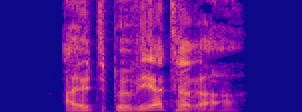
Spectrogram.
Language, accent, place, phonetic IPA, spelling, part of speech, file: German, Germany, Berlin, [ˌaltbəˈvɛːɐ̯təʁɐ], altbewährterer, adjective, De-altbewährterer.ogg
- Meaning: inflection of altbewährt: 1. strong/mixed nominative masculine singular comparative degree 2. strong genitive/dative feminine singular comparative degree 3. strong genitive plural comparative degree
